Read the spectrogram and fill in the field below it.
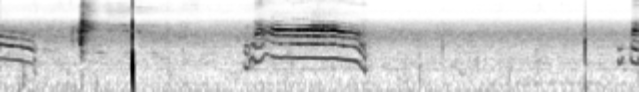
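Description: Kittens scuffle and paw at each other on a blanket.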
